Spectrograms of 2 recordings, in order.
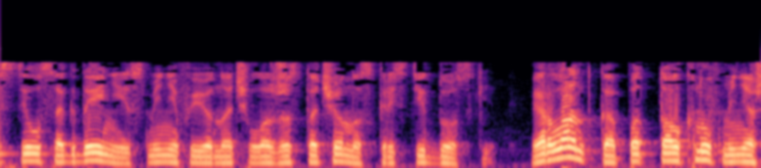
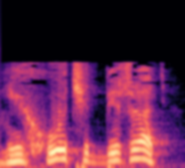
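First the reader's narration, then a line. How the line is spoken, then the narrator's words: Angry. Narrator (Russian): ответил я зло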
